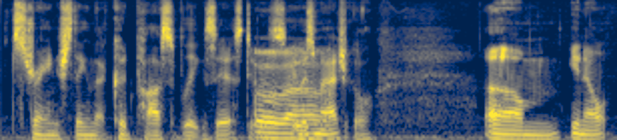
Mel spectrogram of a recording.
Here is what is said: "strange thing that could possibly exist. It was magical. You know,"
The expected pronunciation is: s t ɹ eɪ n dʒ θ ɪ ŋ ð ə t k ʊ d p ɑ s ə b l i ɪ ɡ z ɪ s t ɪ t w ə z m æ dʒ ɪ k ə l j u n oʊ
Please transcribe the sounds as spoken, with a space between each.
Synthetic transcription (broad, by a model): s t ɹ eɪ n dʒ θ ɪ ŋ ð ə t k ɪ d p ɑ s ə b l i ɪ ɡ z ɪ s t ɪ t w ə z m æ dʒ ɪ k ə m j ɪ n oʊ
